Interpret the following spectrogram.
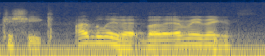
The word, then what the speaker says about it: Kashyyyk: It's pronounced Kashyyyk.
